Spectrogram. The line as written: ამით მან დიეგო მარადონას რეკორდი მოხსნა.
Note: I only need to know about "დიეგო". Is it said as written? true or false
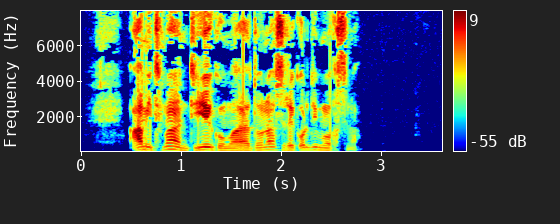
true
